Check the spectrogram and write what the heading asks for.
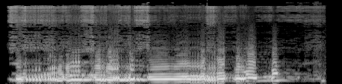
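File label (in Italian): "volere", Italian; volere e Spirito Santo va di lì giù!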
